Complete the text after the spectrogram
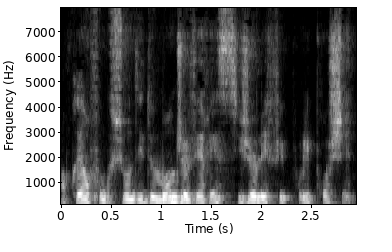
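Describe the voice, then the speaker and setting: A French woman with a hoarse voice from the flu, presenting a scrapbooking tutorial in a hesitant, apologetic way. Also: deep voice, brisk, dark tone. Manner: hesitant, apologetic, self-deprecating. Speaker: scrapbooking video host.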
